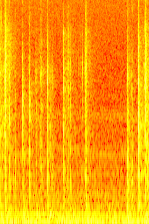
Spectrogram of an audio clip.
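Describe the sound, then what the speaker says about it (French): Short bursts of computer keyboard key presses, as for a Ctrl+X cut shortcut, click in an irregular rhythm, close and fairly crisp over steady low background hum. "ou bien avec le clavier, je fais CTRL X."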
